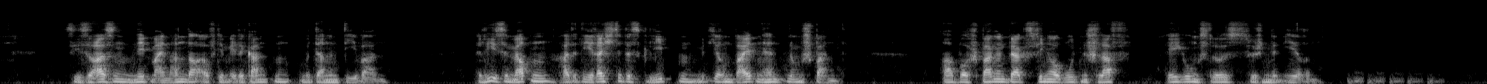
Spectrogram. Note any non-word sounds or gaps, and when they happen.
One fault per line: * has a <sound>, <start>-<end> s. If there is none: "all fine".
* has a laugh, 13.5-14.5 s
